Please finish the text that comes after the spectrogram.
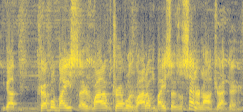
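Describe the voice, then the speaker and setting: A middle-aged man talks through a hands-on demonstration in a plainspoken, folksy way. His voice sits a little high for a man. Music plays clearly behind him. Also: moderate pace. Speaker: vintage radio restorer demonstrating a product. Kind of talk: informal hands-on product demonstration. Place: indoor workshop bench. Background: music from the radio.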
